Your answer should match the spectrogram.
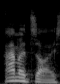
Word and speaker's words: Ahmadzaï: Even by dance producer standards, Am- Amadzai, Ahmadzaï, sorry, I'm always saying his name wrong.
